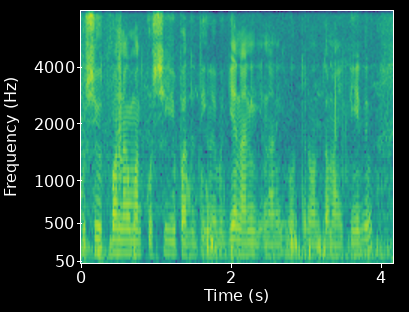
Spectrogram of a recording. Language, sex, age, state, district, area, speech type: Kannada, male, 18-30, Karnataka, Dharwad, rural, spontaneous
